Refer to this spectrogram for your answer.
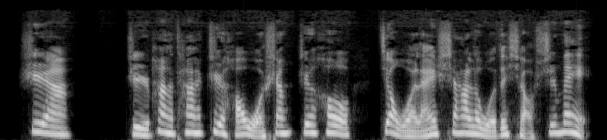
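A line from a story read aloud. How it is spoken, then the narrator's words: Faint smile. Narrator (Chinese): 令狐冲 淡淡一笑，说道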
